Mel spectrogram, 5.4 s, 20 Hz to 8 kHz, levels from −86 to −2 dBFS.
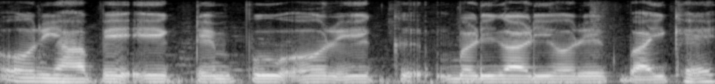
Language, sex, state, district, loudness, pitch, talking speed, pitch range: Hindi, male, Bihar, Jamui, -16 LUFS, 110 Hz, 145 wpm, 105-115 Hz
